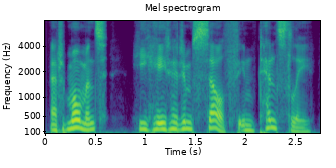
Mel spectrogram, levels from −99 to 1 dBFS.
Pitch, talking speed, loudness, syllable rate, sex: 155 Hz, 130 wpm, -18 LUFS, 5.0 syllables/s, male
